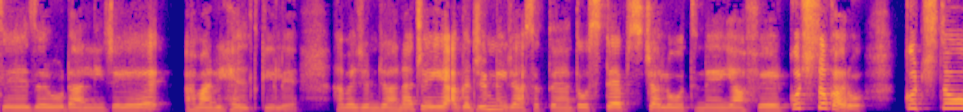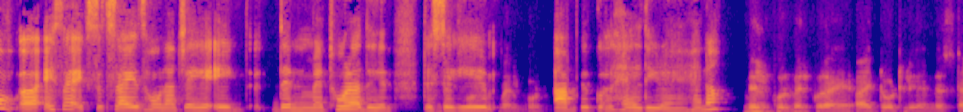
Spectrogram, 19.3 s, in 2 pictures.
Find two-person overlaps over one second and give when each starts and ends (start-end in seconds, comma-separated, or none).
none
